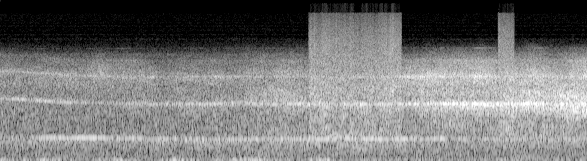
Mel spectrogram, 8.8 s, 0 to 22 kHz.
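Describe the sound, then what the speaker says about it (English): Boeing 747 jet taking off along the full length of runway 13 left, a steady broad engine roar holding strong throughout with sustained tonal whines layered on top, no talking. "747 using the entire length of 13 left"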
